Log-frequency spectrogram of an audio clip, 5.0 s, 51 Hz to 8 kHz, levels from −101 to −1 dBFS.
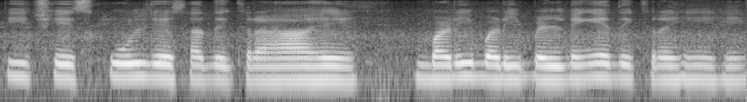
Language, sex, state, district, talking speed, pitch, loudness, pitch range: Hindi, female, Madhya Pradesh, Bhopal, 145 wpm, 155 Hz, -16 LUFS, 155-165 Hz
